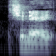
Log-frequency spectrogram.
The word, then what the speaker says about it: Chinyere: Chinyere.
